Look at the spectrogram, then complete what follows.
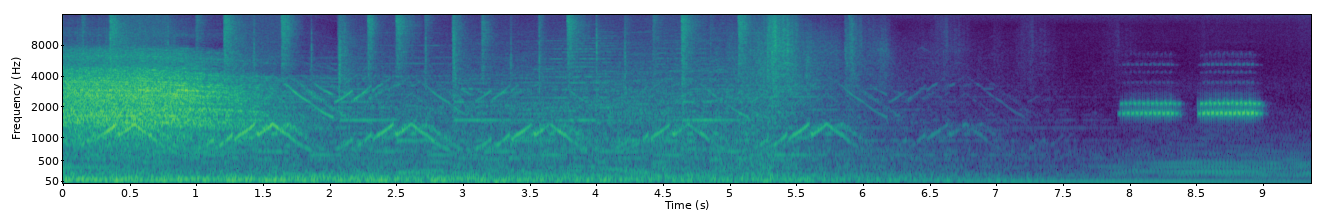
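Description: Warning alarms blare with loud, wailing tones that rise and fall repeatedly over a dense, rumbling background, then two short electronic beeps sound near the end.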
